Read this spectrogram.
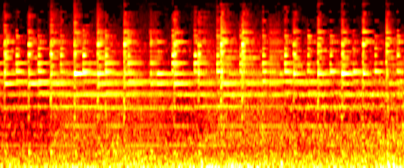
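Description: A level crossing bell rings steadily and rapidly.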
